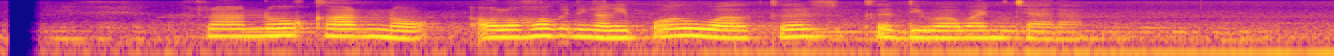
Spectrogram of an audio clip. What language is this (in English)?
Sundanese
